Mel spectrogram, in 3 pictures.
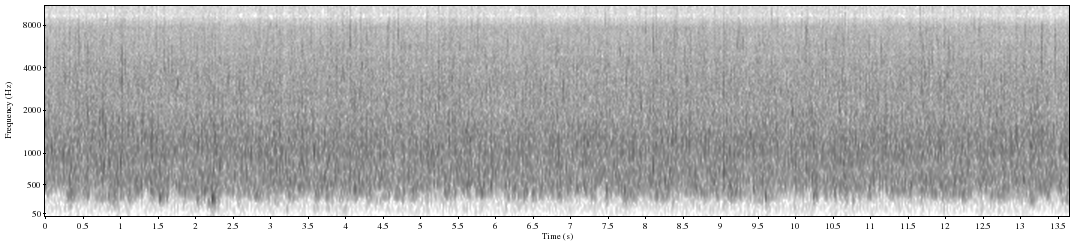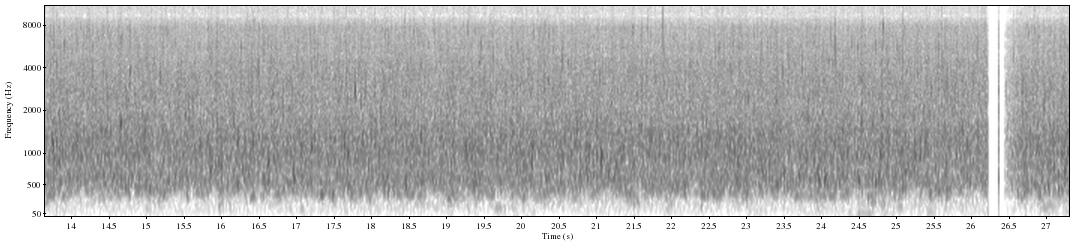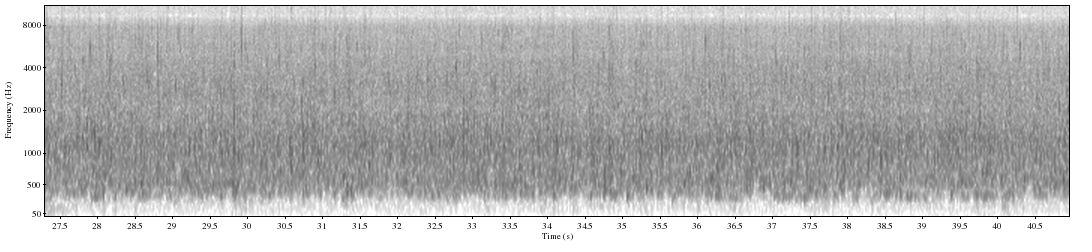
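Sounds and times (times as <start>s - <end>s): running water flowing: 0.0s - 4.4s.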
